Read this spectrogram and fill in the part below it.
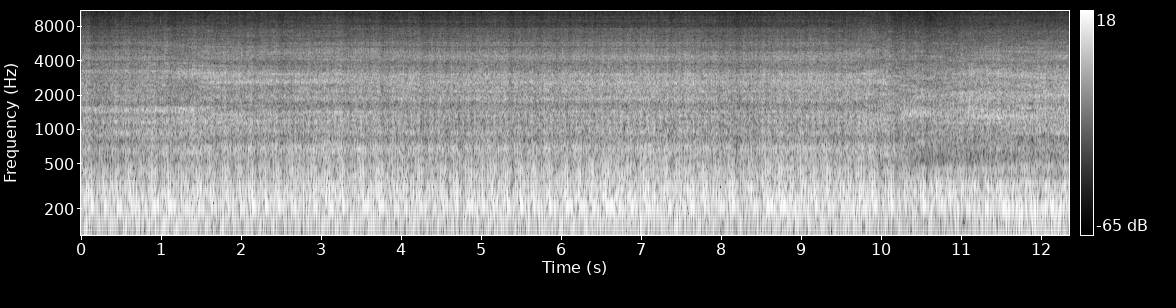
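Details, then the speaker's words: Honda CBR250RR (MC22) four-cylinder after replacing cracked carb boots and balancing the carbs with a Morgan Carbtune: a steady, deep exhaust burble at idle with no misses or surging. The carbs sound well balanced. "yeah hear the exhaust tiring is just that b b Rumble sounds awesome"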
